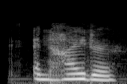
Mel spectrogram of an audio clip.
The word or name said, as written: anhydr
